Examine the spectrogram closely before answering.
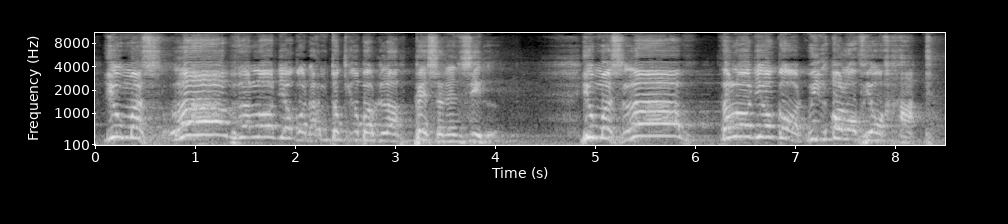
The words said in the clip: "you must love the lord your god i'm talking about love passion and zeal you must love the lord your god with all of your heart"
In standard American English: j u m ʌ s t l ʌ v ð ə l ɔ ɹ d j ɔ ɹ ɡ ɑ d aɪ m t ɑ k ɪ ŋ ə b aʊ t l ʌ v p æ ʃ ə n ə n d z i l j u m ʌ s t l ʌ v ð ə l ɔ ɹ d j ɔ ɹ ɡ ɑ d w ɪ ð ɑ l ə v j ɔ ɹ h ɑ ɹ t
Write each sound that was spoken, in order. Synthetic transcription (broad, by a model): j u m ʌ s t l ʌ v ð ə l ɔ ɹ d j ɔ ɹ ɡ ɑ d aɪ m t ɑ k ɪ ŋ ə b aʊ t l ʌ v p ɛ s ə n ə n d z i l j u m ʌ s t l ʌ v ð ə l ɔ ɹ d j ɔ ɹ ɡ ɑ d w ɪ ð ɑ l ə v j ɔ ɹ h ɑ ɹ t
